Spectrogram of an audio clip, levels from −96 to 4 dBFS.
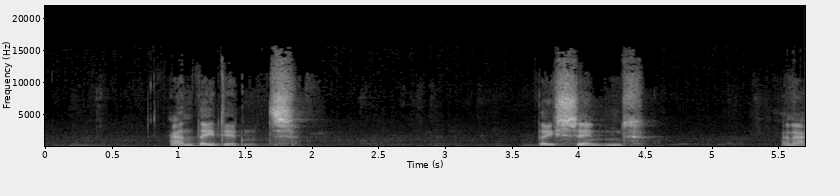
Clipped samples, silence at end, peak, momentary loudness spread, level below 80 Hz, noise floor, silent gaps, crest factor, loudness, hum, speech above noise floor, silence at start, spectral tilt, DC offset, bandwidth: under 0.1%; 0 s; -8 dBFS; 15 LU; -82 dBFS; -70 dBFS; none; 26 dB; -27 LUFS; none; 41 dB; 0.95 s; -1 dB/octave; under 0.1%; 16 kHz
